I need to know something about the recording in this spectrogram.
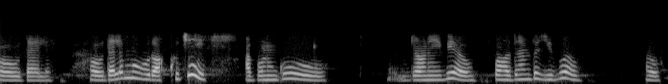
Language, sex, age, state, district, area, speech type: Odia, female, 45-60, Odisha, Angul, rural, conversation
